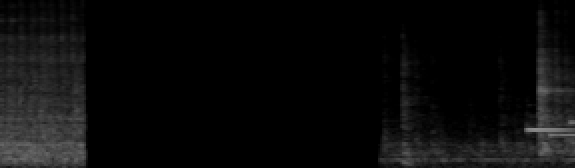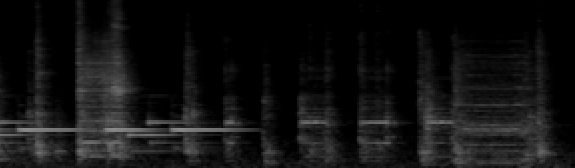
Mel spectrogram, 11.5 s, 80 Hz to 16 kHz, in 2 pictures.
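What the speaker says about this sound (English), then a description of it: "So I'm just going to let it stitch out and tack this fabric down." A Brother Innovis V5LE embroidery machine stitches down fabric in the hoop, starting after a brief silence with rapid mechanical needle chatter and whirring motor tones in uneven bursts, close and fairly loud.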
